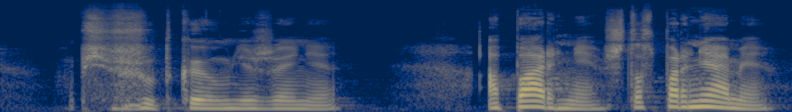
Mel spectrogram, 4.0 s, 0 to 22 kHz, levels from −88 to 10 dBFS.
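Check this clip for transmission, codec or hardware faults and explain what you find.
No faults turn up anywhere in this speech recording.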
